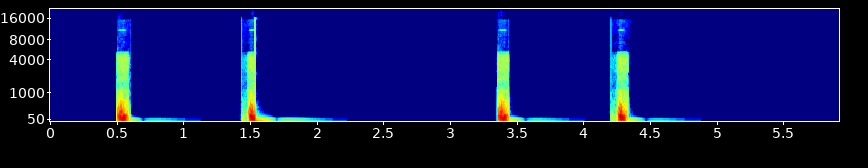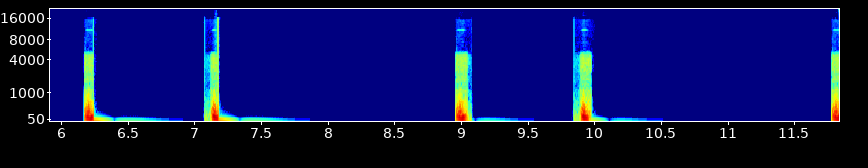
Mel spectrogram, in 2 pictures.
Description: Also remember that the S1 (lub) and S2 (dub) sounds together count as only one beat.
